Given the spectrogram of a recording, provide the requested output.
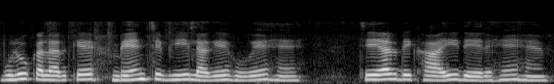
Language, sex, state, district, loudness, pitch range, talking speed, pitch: Hindi, female, Jharkhand, Ranchi, -15 LUFS, 195-225 Hz, 150 wpm, 210 Hz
